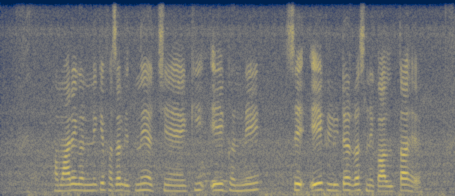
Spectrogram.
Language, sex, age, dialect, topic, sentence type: Hindi, female, 18-24, Kanauji Braj Bhasha, agriculture, statement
